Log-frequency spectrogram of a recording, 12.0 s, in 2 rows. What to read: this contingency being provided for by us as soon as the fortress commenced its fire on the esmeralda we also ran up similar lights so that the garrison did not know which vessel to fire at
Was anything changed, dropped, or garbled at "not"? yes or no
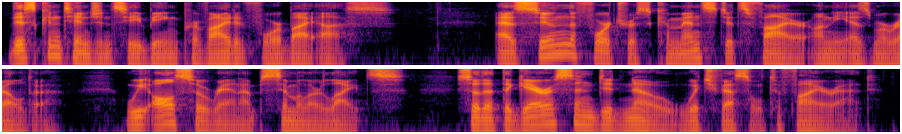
yes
